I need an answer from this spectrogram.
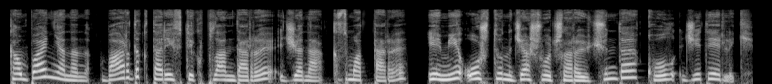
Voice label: Kirgizca Kadin; seslendirme

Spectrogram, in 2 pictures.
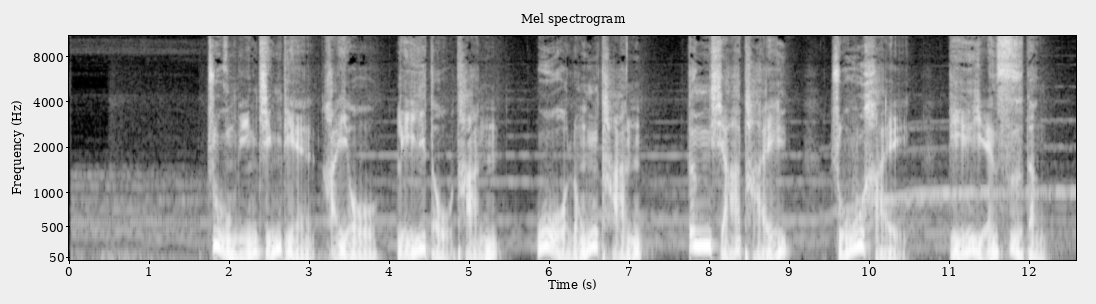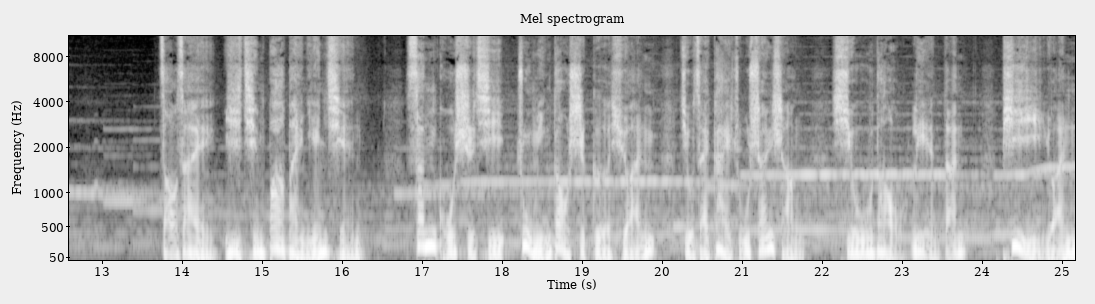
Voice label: Cince Erkek Mandarin Cin Simplified, pekin seslendirme

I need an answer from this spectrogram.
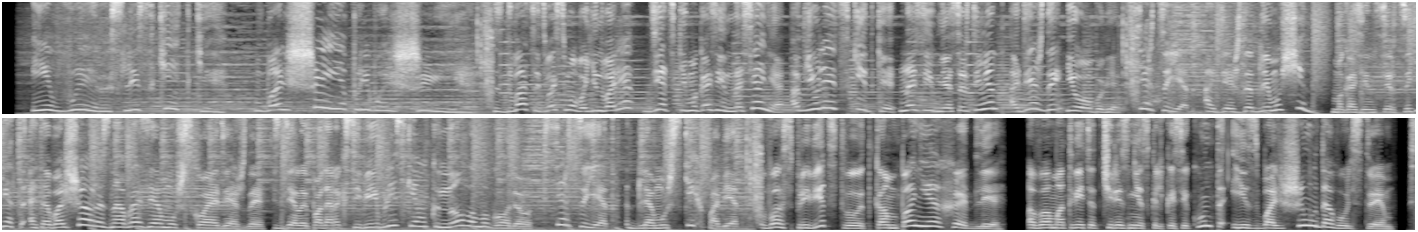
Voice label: Rusca Kadin, rusca seslendirme; kadin sesler

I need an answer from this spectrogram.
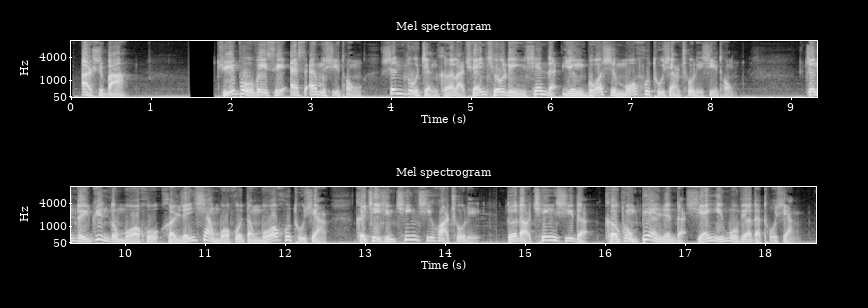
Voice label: Cince Erkek Mandarin Cin Simplified, pekin seslendirme

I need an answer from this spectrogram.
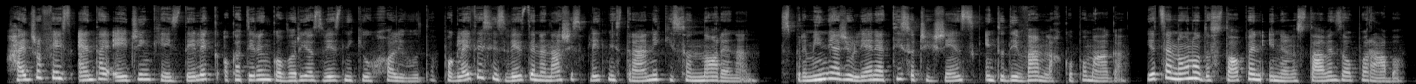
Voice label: Slovence Kadin, slovence seslendirme; kadin sesler

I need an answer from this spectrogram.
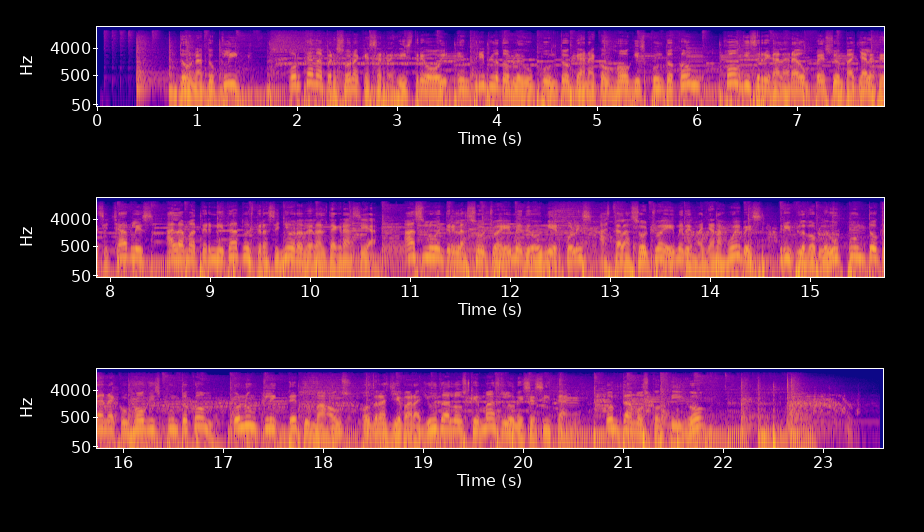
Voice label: Ispanyolca Erkek; seslendirme

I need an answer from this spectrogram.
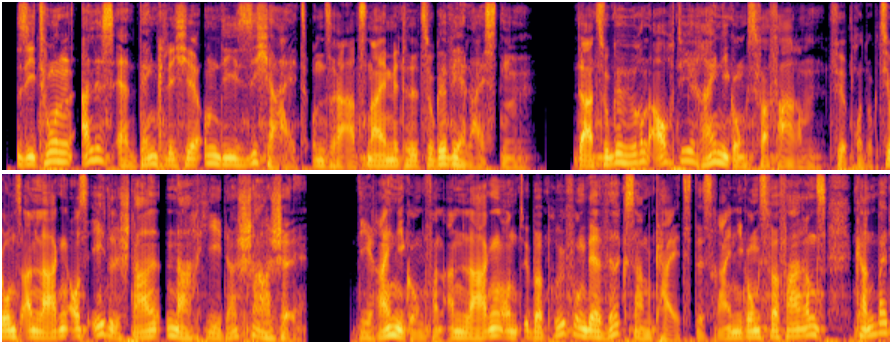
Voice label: Almanca Erkek, seslendirme

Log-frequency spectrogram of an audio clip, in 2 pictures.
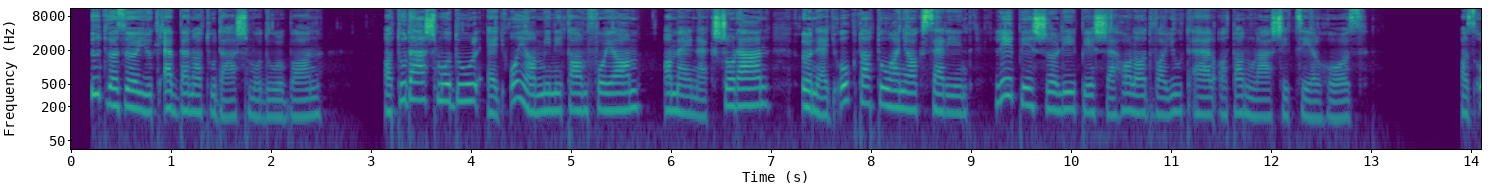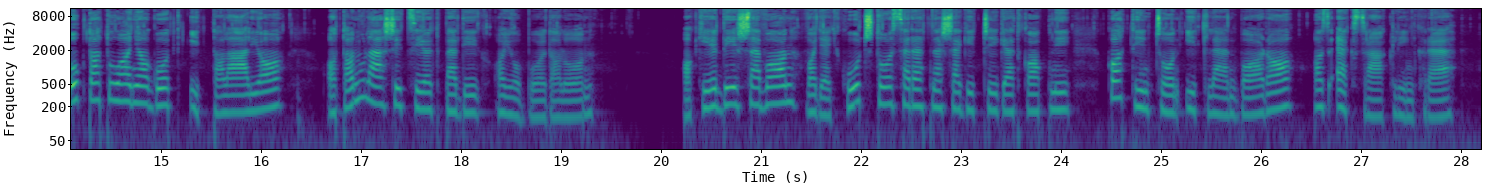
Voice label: Macarca Kadin, seslendirme; kadin sesler

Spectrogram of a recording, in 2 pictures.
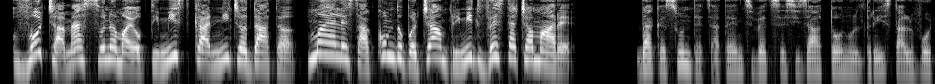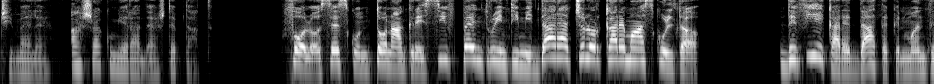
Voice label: Romence Kadin, seslendirme; kadin sesler

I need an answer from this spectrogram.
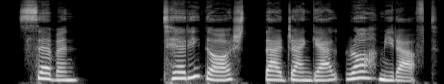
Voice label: Farsca Kadin Iran; seslendirme

